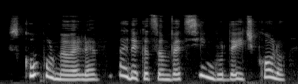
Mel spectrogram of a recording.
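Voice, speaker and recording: A woman's voice: on the high side, animated, warm tone, dry recording, studio quality. Woman doing a sly, gossipy little dwarf lady. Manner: quick, teasing, knowing. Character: sly chattering female dwarf, middle-aged, gossipy.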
